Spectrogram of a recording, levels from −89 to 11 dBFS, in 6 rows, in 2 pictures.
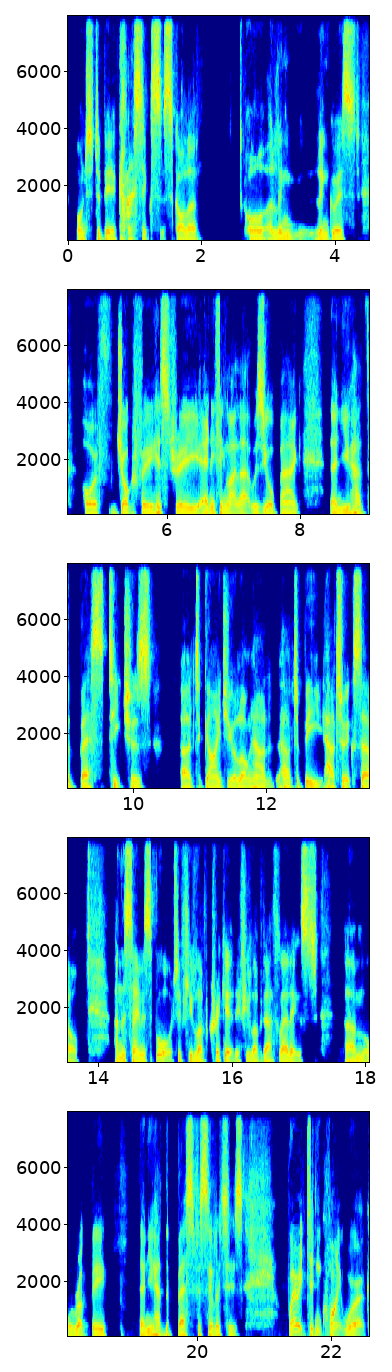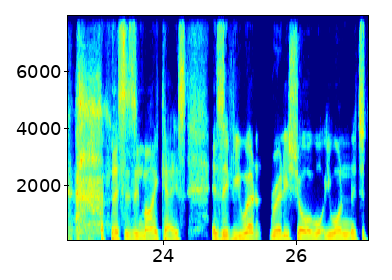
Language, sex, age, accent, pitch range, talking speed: English, male, 40-59, British, 95-125 Hz, 175 wpm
